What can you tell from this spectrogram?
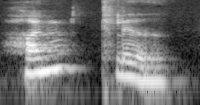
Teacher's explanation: H, A with a circle above, N, D, but that D is silent. So we go from a pronounced N to the K, håndklæde. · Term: silent D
